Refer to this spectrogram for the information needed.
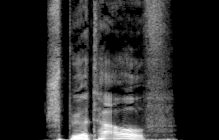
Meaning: inflection of aufspüren: 1. first/third-person singular preterite 2. first/third-person singular subjunctive II
- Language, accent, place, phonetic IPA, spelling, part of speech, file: German, Germany, Berlin, [ˌʃpyːɐ̯tə ˈaʊ̯f], spürte auf, verb, De-spürte auf.ogg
